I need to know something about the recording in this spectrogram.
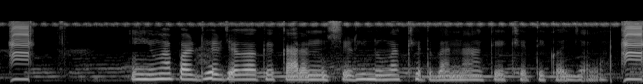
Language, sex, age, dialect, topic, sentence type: Bhojpuri, female, 25-30, Southern / Standard, agriculture, statement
